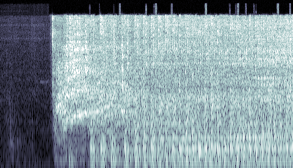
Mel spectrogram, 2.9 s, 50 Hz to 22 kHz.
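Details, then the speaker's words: Kawasaki KZ 650cc shifter kart engine after carburetor adjustment and valve adjustment: quiet, then instant catch and a steady even putter about four beats a second; starts right up and idles cleanly. "all right so we finally got this thing going it starts right up now"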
